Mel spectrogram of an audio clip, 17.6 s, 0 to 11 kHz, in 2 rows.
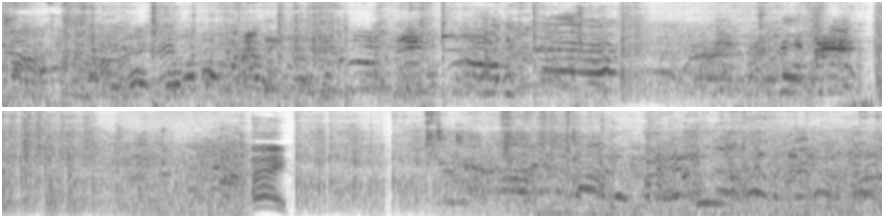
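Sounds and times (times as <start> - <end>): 
noisy crowd babbling and shouting: 0.0 - 17.5
gunshots: 6.1 - 6.6, 8.7 - 10.2, 11.7 - 13.1.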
